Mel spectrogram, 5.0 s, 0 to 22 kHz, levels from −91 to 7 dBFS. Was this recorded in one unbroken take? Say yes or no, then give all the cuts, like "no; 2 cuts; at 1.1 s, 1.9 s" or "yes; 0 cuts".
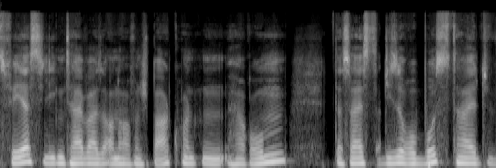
no; 1 cut; at 3.8 s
